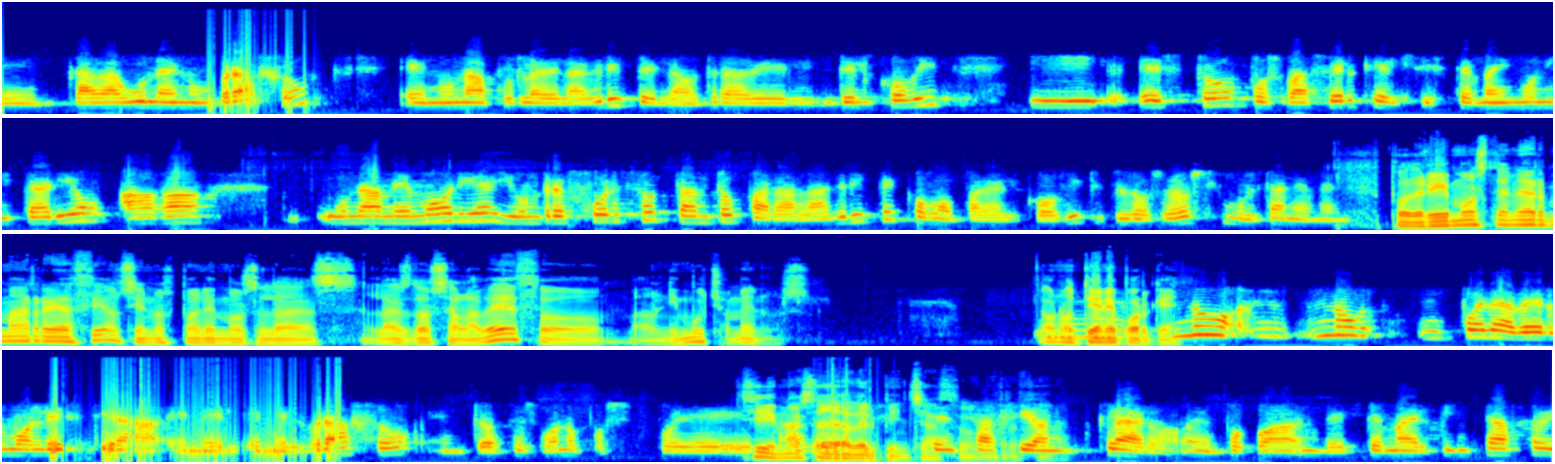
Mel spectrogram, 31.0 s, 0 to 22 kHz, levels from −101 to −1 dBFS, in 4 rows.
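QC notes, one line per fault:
1.03–1.78 s, 23.51–24.95 s and 27.32–27.73 s, processor overload crackle: three bursts of gritty, tearing crackle ride on the sound, the longest at 23.51 s. The processor misses its deadline on short buffers of a few milliseconds each, roughly 40, 100 and 15 times. Each missed buffer becomes a hard-edged gap of silence. The rapid chain of dropouts is heard as crackle, which stops once the load eases.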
